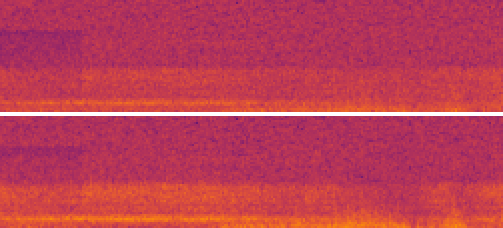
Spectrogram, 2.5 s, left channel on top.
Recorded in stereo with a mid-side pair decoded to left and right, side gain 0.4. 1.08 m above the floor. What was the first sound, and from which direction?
Only background noise.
